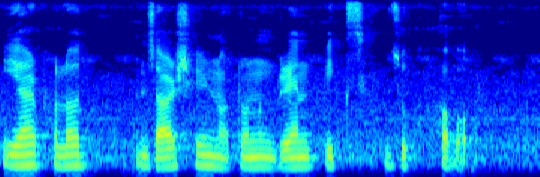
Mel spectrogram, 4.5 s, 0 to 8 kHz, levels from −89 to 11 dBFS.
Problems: none marked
